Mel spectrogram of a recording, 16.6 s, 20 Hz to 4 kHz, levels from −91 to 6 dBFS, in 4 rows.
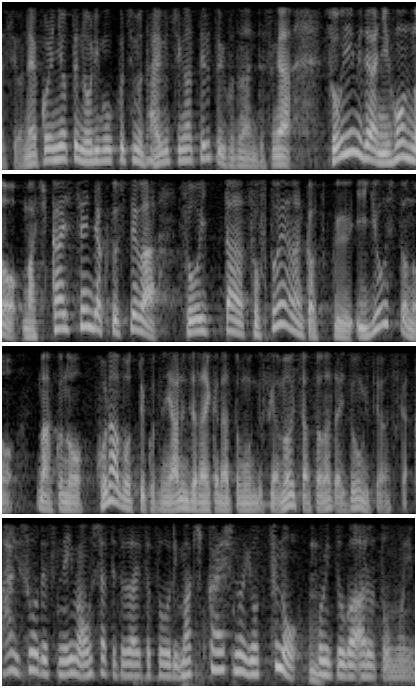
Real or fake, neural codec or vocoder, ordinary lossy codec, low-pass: real; none; none; 3.6 kHz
